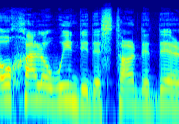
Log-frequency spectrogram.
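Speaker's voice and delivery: ordinary talk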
